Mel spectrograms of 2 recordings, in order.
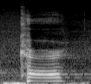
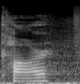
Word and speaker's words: Kerr: But someone told me that K-E-R-R in North Carolinian is pronounced Carr.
